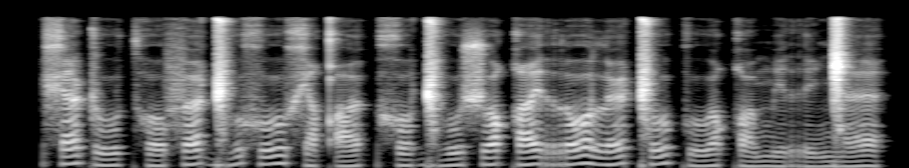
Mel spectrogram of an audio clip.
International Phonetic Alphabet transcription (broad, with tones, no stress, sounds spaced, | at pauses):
x ɛ˧˥˧ ʈ uː˩˧ t̪ʰ o˩˧ f œ˧˥˧ ɡ͡ǁ u˧˥˧ x uː˧˥˧ x e˩˧ qʼ œ˩˧ | x o˩˧ ɡ͡ǁ uː˩˧ ʃ u˧˥˧ q e˧˥˧ r o˧˥˧ l ø˧˥˧ ǁ u˧˥˧ k uː˩˧ q u˩˧ m i˩˧ r i˩˧ ŋ͡ǁ ɛ˧˥˧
